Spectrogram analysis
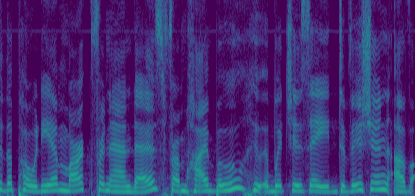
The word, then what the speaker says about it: Hibu: By the way, that's pronounced Hibu Networks, and the Chief Information Officer of Hydro Ottawa.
